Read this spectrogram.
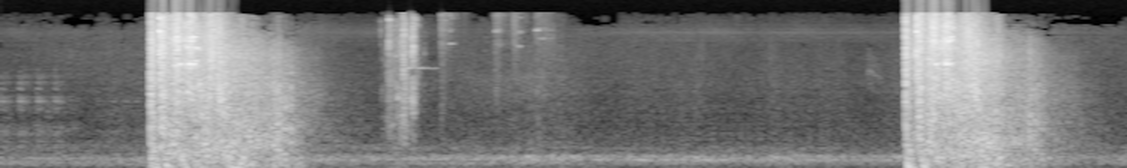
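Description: A rifle fires a loud shot that rumbles and echoes away.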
